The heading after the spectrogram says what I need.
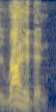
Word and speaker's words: Rahadin: God damn it, I can't pronounce his name. Yes. Rahadin. Yeah, it's Rahadin.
